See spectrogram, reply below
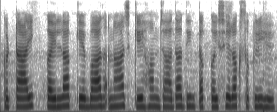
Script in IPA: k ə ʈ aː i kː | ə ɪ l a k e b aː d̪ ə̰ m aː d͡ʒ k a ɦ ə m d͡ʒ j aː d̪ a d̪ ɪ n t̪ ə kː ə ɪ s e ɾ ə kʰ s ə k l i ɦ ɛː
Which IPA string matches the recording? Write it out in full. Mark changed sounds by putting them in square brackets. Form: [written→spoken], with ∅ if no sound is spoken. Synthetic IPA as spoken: k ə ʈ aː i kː | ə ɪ l a k e b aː d̪ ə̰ [m→n] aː d͡ʒ k [a→e] ɦ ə m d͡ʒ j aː d̪ a d̪ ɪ n t̪ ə kː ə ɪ s e ɾ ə kʰ s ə k l i ɦ ɛː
